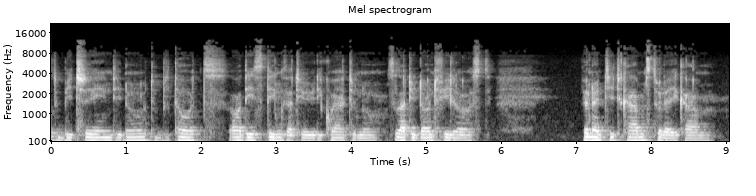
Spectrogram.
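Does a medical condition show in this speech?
No.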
